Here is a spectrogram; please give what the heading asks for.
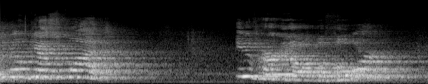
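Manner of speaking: hint of a Southern preacher's accent; rising Southern preacher lilt. Real, not acted. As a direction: voice climbs into a high, preachy Southern twang. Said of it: "Man, I'm sounding like a Southerner".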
